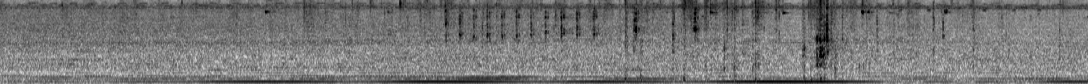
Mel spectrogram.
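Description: A horse's hoofbeats on turf as the mare canters down a jump chute, faint under a steady low hum that swells and fades several times.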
